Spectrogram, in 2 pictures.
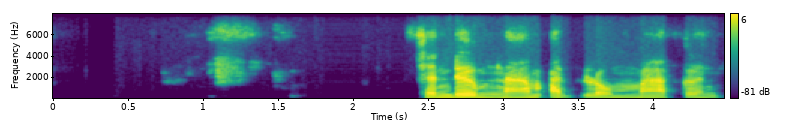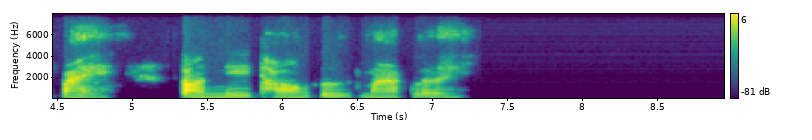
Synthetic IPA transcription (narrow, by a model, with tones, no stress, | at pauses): t͡ɕʰa˦˥ndɯː˨˩mnaː˦˥mʔa˨˩t̪̚lo˧mːaː˥˩kːɤː˧npa˧j | t̪ɔː˧nːiː˦˥t̪ʰɔː˦˥ŋʔɯː˨˩t̪̚maː˥˩k̚lɤː˧j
